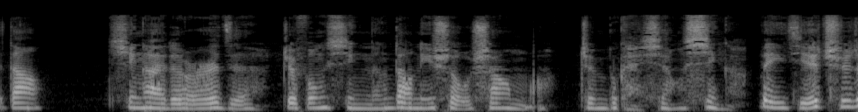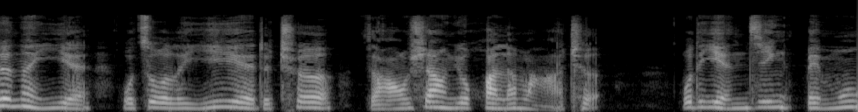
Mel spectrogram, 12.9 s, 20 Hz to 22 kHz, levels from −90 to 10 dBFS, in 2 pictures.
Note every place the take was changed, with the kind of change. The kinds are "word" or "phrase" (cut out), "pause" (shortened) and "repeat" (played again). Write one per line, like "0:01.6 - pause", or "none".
0:04.3 - pause
0:05.6 - pause
0:09.1 - pause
